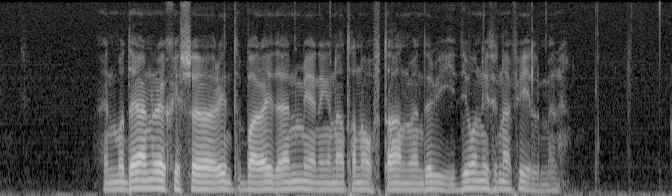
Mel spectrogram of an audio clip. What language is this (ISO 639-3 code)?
swe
